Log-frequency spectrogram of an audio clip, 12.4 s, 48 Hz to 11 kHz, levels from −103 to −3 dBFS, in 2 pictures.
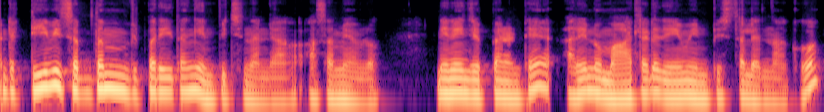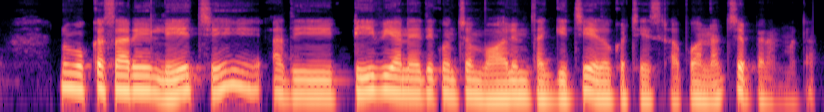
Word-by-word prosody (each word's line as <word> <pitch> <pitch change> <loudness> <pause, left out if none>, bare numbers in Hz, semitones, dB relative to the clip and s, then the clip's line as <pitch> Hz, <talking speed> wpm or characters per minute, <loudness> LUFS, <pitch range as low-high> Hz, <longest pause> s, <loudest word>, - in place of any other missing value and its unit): అంటే 130 -2 -3
టీవీ 165 +4 +7
శబ్దం 140 +3 +3 0.2
విపరీతంగా 130 +2 +1
ఇనిపిచిందండి 95 -3 -5 0.3
ఆ - - -3
సమయంలో. 85 -4 -3 0.5
నేనేం 120 0 +5
జెప్పానంటే, 110 +2 0 0.3
అరేయ్! 120 +4 +2
నువ్వు 115 -4 +3
మాట్లాడేదేం 110 +1 +1
ఇనిపిస్తలేదు 95 -2 -4
నాకు. 80 - -6 0.6
నువ్వొక్కసారి 150 -2 +3 0.2
లేచి, 135 +3 +2 0.4
అది 115 -1 -2 0.4
టీవీ 135 +2 +3
అనేది 120 0 0
కొంచెం 115 0 -1
వాల్యూమ్ 105 +2 +1
తగ్గించి, 100 +3 -3
ఏదో 105 - +1
ఒకటి 95 0 -8
చేసి 95 +1 -6
రాపో, 85 - -9
అన్నట్టు 95 +5 -5
చెప్పాననమాట. 80 -2 -9
110 Hz, 135 wpm, -21 LUFS, 95-130 Hz, 0.6 s, టీవీ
